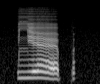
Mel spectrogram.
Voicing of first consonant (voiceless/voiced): voiced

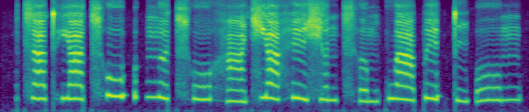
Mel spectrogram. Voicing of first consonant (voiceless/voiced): voiceless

